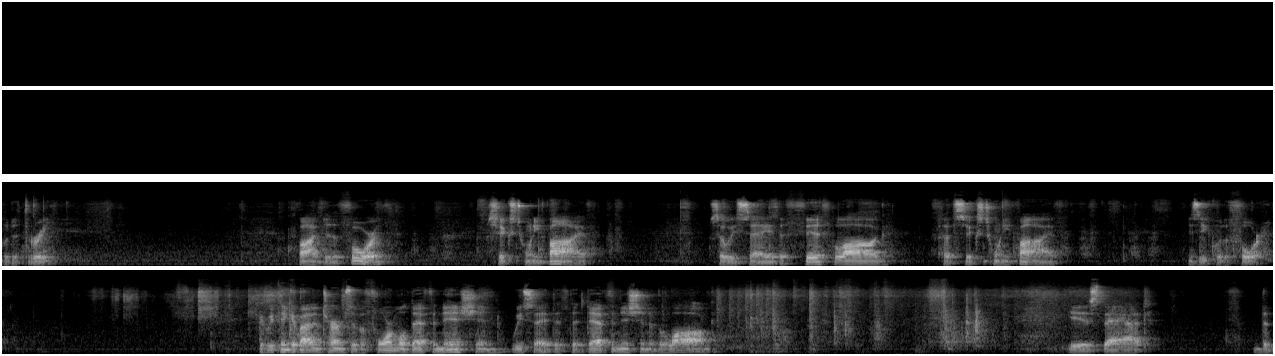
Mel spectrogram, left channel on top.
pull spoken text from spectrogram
to 3. 5 to the 4th, 625. So we say the 5th log of 625 is equal to 4. If we think about it in terms of a formal definition, we say that the definition of a log is that the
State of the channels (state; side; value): silent; left; digital silence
